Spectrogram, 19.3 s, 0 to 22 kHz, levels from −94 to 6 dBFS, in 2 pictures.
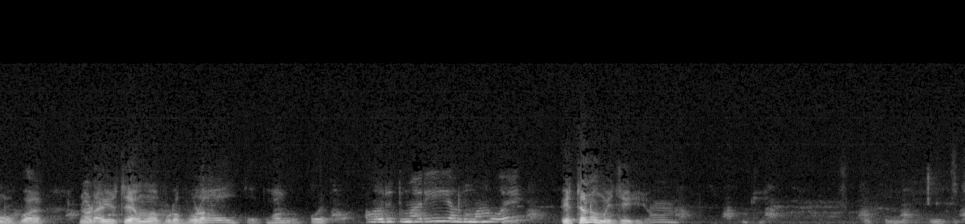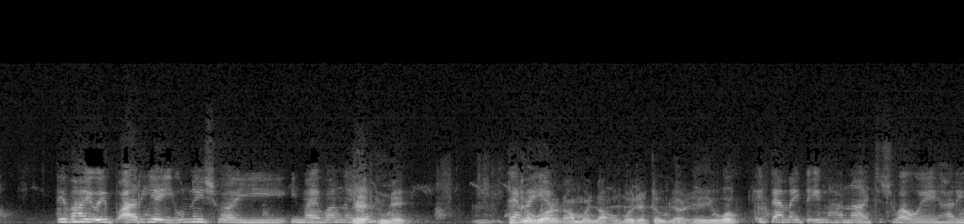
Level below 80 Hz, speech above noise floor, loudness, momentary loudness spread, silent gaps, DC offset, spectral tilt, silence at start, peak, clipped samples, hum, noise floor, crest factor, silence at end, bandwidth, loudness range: -72 dBFS; 34 dB; -23 LUFS; 17 LU; none; under 0.1%; -8 dB/octave; 0 s; -2 dBFS; under 0.1%; none; -57 dBFS; 22 dB; 0 s; 8.4 kHz; 7 LU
